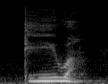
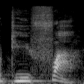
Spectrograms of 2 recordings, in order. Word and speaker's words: deva: Kalau gods ini dimasukkan ke dalam bahasa Pali Sanskerta, itu kita mendapat kata dewa atau deva, ya, tulisannya V tapi biasanya bacanya W.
